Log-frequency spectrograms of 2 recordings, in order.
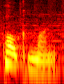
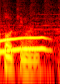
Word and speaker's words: Pokémon: como monst de bolsillo le agregaron el tilde en la E en Estados Unidos porque si no hubiesen pronunciado pokmon Ah entonces por eso le pusieron le el tilde sonara como Pokémon pero en España le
